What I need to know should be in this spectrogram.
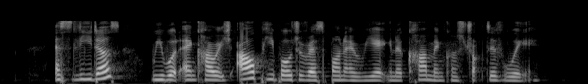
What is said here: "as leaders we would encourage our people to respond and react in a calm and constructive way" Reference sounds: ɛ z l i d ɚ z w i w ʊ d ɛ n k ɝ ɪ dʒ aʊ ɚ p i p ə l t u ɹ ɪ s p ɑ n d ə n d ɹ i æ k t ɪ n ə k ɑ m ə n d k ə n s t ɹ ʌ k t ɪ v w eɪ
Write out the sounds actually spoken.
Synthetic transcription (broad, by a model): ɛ s l i d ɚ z w i w ʊ d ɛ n k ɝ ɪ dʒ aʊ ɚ p i p ə l t u ɹ ɪ s p ɑ n d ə n ɹ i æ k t ɪ n ə k ɑ m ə n k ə n s t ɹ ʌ k t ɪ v w eɪ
